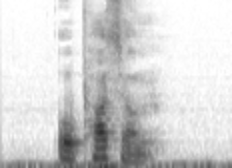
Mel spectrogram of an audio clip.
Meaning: 1. an opossum of the genus Didelphis 2. Virginia opossum, the North American opossum 3. synonym of Beutelratte (“any opossum”)
- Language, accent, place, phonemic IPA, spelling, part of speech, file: German, Germany, Berlin, /oˈpɔsʊm/, Opossum, noun, De-Opossum.ogg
